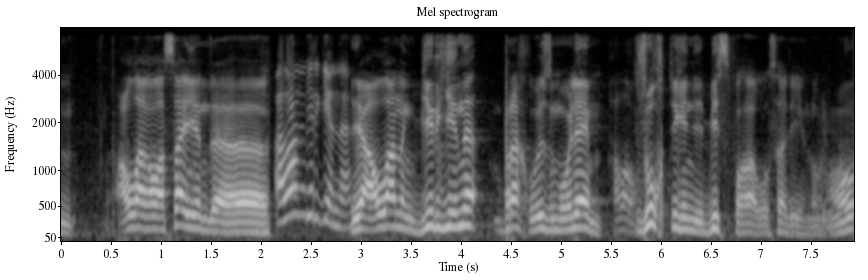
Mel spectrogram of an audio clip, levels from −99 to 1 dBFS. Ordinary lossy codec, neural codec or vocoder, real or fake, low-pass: none; vocoder, 44.1 kHz, 128 mel bands every 256 samples, BigVGAN v2; fake; 7.2 kHz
